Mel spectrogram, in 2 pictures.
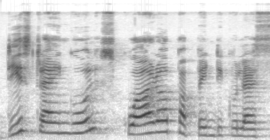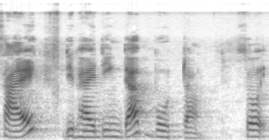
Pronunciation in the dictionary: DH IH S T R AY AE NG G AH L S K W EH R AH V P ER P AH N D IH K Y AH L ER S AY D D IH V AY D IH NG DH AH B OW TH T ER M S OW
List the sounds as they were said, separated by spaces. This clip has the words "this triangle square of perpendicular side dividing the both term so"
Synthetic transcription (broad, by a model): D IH S T R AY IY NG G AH L S K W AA R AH P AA P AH N D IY K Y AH L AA S AY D D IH B AY D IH NG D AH B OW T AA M S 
